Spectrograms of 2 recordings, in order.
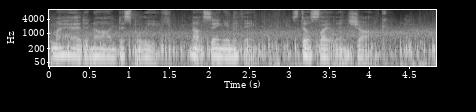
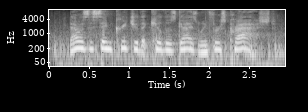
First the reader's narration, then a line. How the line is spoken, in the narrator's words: yelled out Larry, as he struggled to hurry his comber beside us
